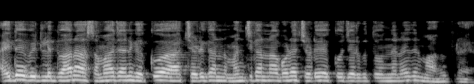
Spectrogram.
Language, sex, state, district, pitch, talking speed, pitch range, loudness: Telugu, male, Andhra Pradesh, Krishna, 175 Hz, 165 wpm, 160-185 Hz, -15 LUFS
